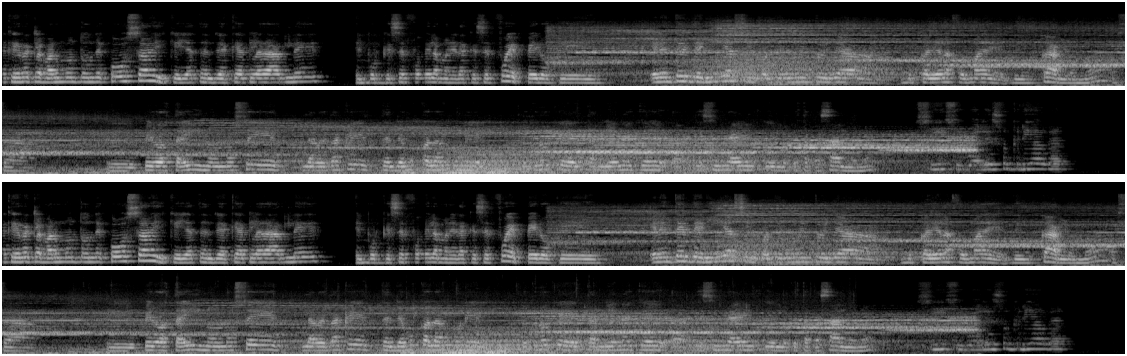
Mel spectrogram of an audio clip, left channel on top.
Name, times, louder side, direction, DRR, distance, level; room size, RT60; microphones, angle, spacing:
voice 1, 0.0-3.2 3.5-6.1 6.5-16.1 16.4-20.0, equal, 15° right, 0.5 m, -25 dB
voice 2, 3.6-3.9 16.4-16.6 17.2-17.5 20.4-21.8, equal, 65° left, 1.4 m, -37 dB
sound 1, 5.4-21.0, left 2 dB, 25° left, 0.7 m, -27 dB
sound 2, 11.9-19.8, right 1 dB, 60° right, 0.6 m, -32 dB
5.1 x 2.0 x 2.8 m
head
